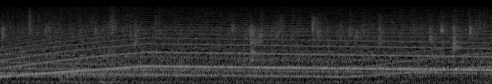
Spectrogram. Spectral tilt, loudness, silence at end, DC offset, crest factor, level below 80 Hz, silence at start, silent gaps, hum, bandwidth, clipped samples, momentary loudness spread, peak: -1 dB/octave; -36 LUFS; 0 s; under 0.1%; 14 dB; -64 dBFS; 0 s; none; none; 16 kHz; under 0.1%; 2 LU; -22 dBFS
